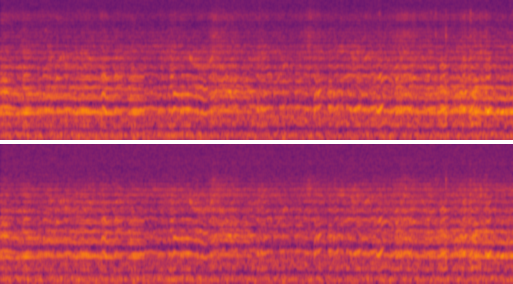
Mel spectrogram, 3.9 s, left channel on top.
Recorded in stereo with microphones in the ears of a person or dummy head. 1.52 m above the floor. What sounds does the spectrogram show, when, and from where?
0.0 s an insect: 25° left (ahead or behind)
